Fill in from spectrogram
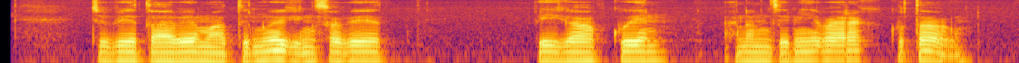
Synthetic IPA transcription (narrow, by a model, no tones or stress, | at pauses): t͡ʃubet̪aβemat̪unueɡiŋsɔbet̪̚ | piɡap̚kuen | anand͡ʒemiβaɾakkːut̪aw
